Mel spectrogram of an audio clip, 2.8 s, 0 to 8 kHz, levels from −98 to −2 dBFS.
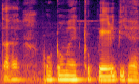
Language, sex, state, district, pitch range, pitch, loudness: Hindi, male, Chhattisgarh, Raipur, 105-115 Hz, 110 Hz, -15 LUFS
